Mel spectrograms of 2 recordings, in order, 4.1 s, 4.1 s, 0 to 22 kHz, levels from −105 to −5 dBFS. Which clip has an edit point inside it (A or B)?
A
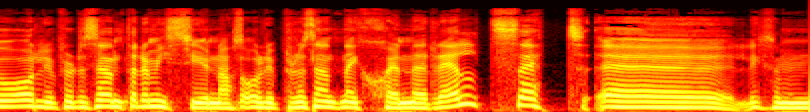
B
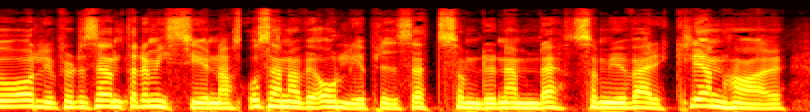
B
